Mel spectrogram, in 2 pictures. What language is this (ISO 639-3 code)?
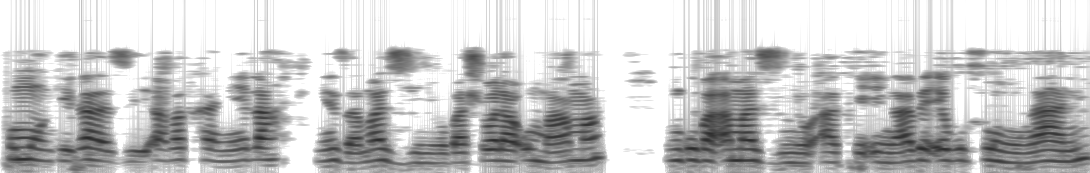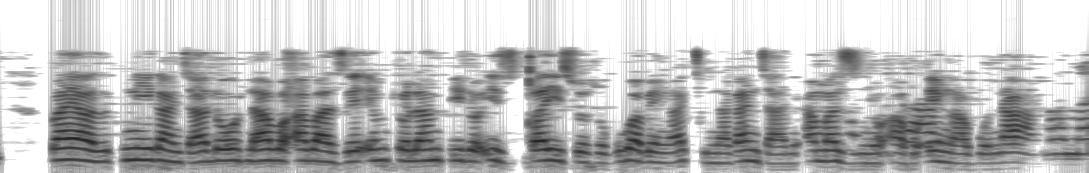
nde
